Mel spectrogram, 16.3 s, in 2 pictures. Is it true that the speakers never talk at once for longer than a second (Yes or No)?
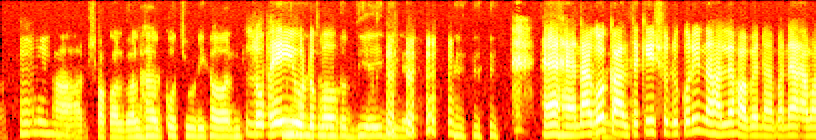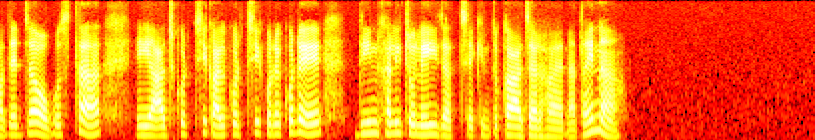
Yes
